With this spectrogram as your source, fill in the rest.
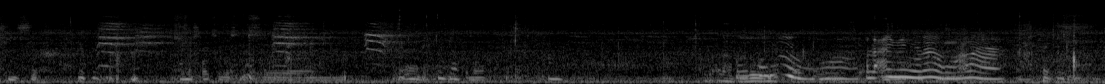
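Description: Young monkeys squeak and chirp in high voices close by.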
